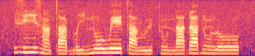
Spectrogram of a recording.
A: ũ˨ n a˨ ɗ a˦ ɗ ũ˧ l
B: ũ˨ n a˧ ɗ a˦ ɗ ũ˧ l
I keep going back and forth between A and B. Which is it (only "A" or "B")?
B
